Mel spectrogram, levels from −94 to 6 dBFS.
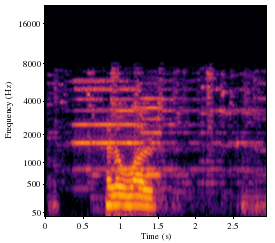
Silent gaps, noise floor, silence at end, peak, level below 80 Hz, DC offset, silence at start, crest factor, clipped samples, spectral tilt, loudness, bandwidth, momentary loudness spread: none; -43 dBFS; 0.3 s; -2 dBFS; -54 dBFS; under 0.1%; 0.35 s; 16 dB; under 0.1%; -5.5 dB/octave; -16 LUFS; 7.8 kHz; 22 LU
